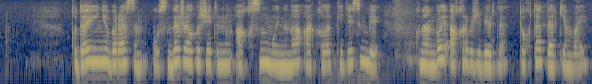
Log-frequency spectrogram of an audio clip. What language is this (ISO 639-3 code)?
kaz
